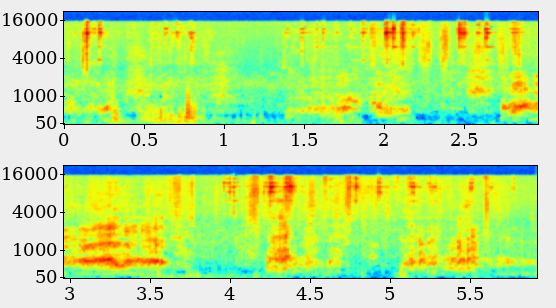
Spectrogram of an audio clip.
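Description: A dog growls and grumbles playfully.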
